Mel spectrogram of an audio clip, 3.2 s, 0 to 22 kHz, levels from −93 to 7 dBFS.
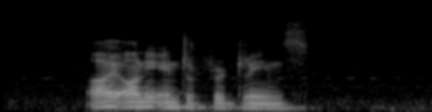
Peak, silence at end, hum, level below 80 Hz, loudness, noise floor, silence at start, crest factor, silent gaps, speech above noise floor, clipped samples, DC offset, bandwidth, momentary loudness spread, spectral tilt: -24 dBFS; 0.95 s; none; -78 dBFS; -39 LUFS; -79 dBFS; 0.65 s; 18 dB; none; 40 dB; under 0.1%; under 0.1%; 10.5 kHz; 14 LU; -8 dB/octave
